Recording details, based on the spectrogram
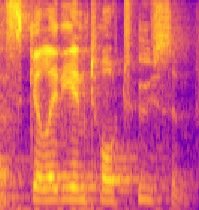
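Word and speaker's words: Sceletium tortuosum: Well, that's how you pronounce it. Skeletium tortuosum.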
